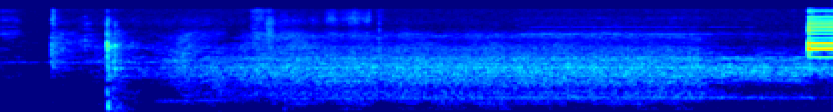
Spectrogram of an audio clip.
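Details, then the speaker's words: After reinstalling the RAM correctly, the motherboard buzzer gives one short, clean high beep after a faint hiss and the monitor turns on; the normal single-beep POST. "Nah, itu normal dan monitor menyala."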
